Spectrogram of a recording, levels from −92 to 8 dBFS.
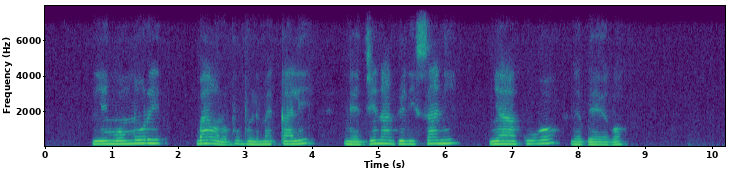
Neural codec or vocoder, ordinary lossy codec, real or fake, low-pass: codec, 16 kHz in and 24 kHz out, 1 kbps, XY-Tokenizer; Opus, 16 kbps; fake; 7.2 kHz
